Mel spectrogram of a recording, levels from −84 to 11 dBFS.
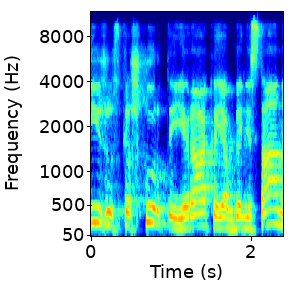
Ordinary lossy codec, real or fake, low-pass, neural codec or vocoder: Opus, 24 kbps; real; 9.9 kHz; none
